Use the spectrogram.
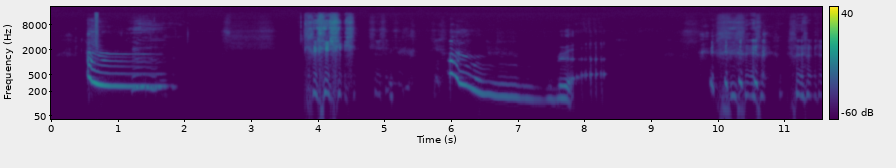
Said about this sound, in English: You see the little thing official Save Ty Young sound is of whales. You know.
